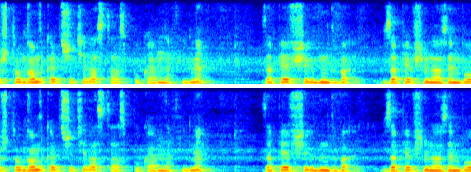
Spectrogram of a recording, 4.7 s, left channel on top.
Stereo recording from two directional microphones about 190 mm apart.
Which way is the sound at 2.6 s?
15° left (ahead or behind).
